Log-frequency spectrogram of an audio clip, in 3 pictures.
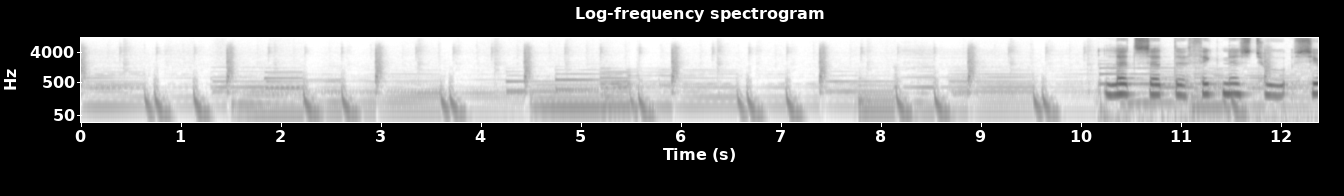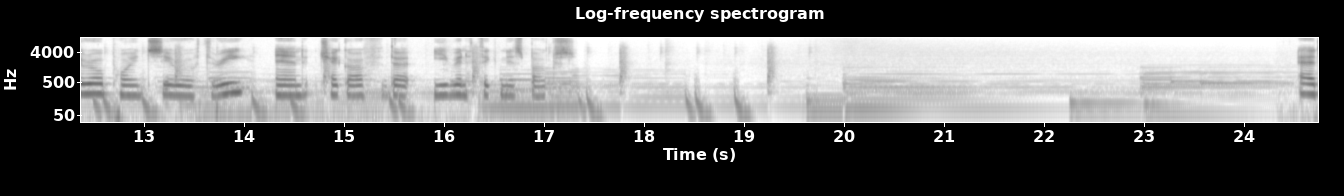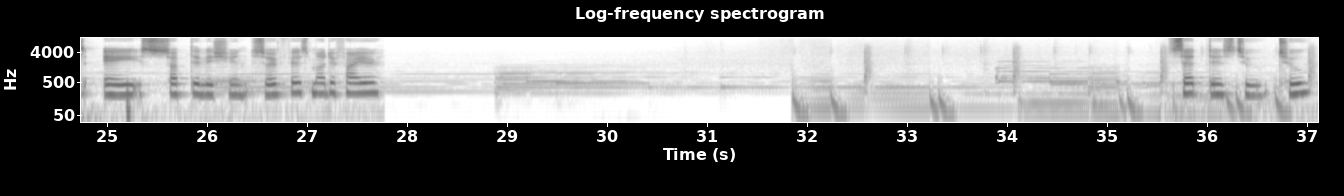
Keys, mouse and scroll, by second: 7.1-7.7 scroll up 1, 7.7 scroll up 1, 7.8 middle click, 8.7-11.3 scroll up 1, 11.3-15.8 drag, 16.6-22.6 middle drag, 28.6-31.4 drag.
